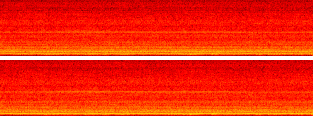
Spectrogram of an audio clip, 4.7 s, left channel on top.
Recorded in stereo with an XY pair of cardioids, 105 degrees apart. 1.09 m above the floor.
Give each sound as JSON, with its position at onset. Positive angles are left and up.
{"t": 0.0, "sound": "a machine running", "azimuth_deg": -10, "distance_m": 0.9}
